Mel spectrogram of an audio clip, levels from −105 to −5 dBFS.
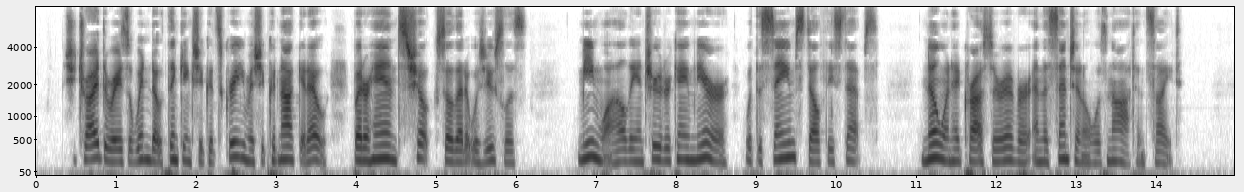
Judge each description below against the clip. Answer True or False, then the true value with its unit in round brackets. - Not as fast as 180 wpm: False (195 wpm)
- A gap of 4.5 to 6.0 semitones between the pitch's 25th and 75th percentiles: False (2.8 semitones)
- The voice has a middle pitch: True (180 Hz)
